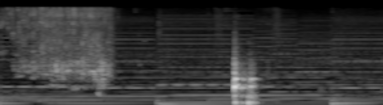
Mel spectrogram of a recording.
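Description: Water pours into a bread machine pan for homemade pizza dough, a short gushing stream followed by a brief splashy burst, close and clear.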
